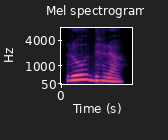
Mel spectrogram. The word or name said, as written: ರಾತ್ರೆ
